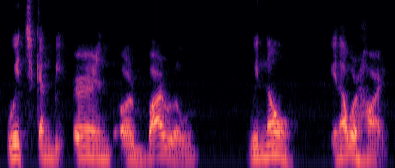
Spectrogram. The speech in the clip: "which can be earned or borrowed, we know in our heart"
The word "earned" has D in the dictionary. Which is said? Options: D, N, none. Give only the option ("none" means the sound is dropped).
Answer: D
